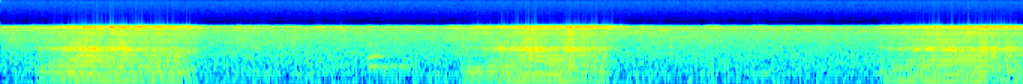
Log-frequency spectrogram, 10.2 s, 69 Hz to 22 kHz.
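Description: Loud rattling snores on each breath in, about every four seconds, roughly 15 a minute, with quiet breathing out between.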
